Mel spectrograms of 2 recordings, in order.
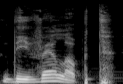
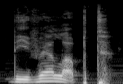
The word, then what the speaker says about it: developed: termina con e d aunque esa e d realmente se pronuncia como t Así que es developed developed en el pasado la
